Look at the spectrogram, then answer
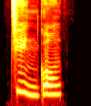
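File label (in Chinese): "进攻" Chinese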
